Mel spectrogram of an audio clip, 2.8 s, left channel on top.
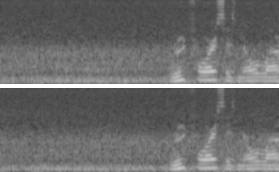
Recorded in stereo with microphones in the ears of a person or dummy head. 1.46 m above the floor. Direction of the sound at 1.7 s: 10° left (ahead or behind).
